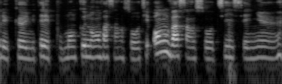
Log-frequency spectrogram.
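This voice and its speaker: A woman speaks in a dark, mellow tone, the sound dry and close with no echo against a quiet background. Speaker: vlogger sharing immigration experience. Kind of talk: casual vlog monologue. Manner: halting.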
